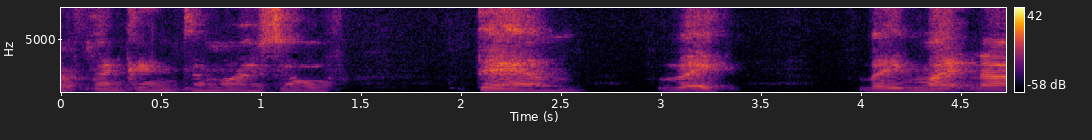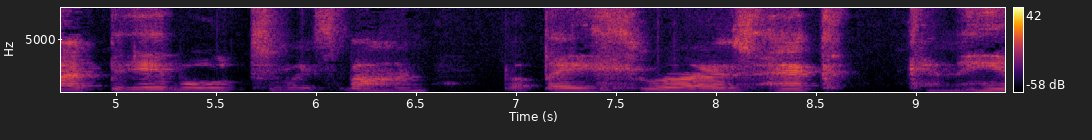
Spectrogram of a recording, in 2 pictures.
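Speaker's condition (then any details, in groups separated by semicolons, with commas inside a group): Cerebral palsy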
